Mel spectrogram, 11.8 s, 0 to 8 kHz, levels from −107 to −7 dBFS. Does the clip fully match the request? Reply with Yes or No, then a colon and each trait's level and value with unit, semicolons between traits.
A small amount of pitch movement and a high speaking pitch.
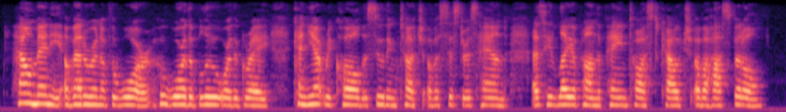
Yes: narrow, 1.6 semitones; high, 200 Hz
